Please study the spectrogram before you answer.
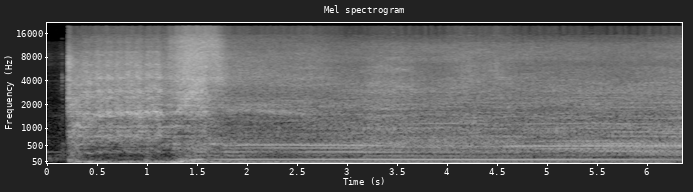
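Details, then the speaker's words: Jaguar S-Type V8 first start after new engine fitted, about −10 °C outside, belt not connected: starter whirs briefly, catches and settles into smooth, even, quiet low idle, lots of smoke that clears; normal idle. "that is very very smooth definitely an all eight very nice and quiet ton of smoke out the back but that is sort of to be expected"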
